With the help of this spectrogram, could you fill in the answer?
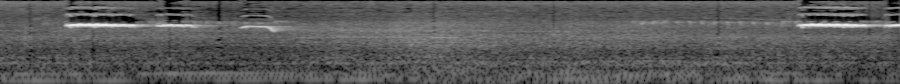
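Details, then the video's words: Greater green leafbird from Sumatra in ngerol rolling song style: a long, steady, pure high whistle, a short pause with a faint slurred note, then the bright whistle returns near the end over a low background hum. "kicau burung cucak ijo sumatra ngerol"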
